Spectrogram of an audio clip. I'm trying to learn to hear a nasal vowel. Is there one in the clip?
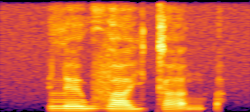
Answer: no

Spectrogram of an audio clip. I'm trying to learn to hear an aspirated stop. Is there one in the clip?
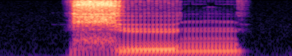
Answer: no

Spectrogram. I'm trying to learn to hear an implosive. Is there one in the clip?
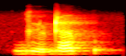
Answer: no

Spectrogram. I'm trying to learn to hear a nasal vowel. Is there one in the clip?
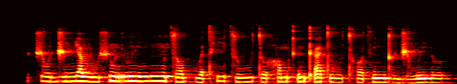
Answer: yes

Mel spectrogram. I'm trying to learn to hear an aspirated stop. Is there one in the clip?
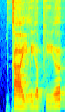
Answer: yes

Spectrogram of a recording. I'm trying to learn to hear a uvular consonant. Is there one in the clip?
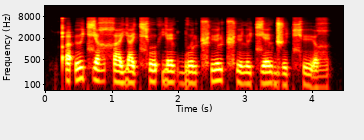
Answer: yes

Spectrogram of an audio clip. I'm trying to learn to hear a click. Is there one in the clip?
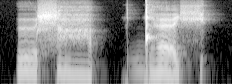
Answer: yes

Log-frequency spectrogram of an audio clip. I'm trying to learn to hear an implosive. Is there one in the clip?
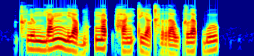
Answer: no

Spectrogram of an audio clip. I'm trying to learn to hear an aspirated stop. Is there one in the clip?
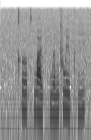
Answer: yes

